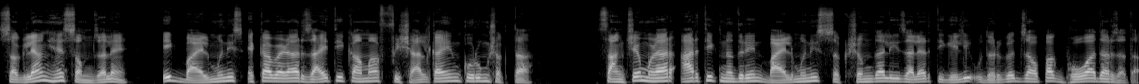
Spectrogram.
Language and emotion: Goan Konkani, neutral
